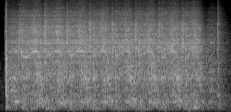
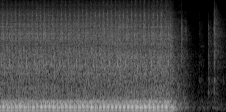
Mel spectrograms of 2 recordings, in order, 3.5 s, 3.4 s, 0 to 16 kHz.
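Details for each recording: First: BMW R1150RS that was severely overheated, cranking with the key on before any starting fluid: the starter turns the engine at an even pace with steady compression pulses but it never fires. Crank, no start, and compression seems good. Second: BMW R1150RS after severe overheating crank-no-start, with new Hall effect sensor set to baseline (not yet timed), new spark plugs, cleaned air filter, new alternator belt; boxer twin fires right up, even low pulse about four beats a second, then shut off; normal start and idle.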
